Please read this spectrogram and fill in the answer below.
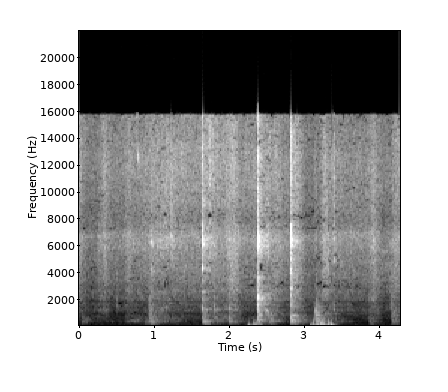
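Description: Spatula stirring and scraping a sizzling tempering of onion, chillies and grated coconut in a stainless-steel kadai, with several loud scrapes and knocks against the pan in the second half over a faint sizzle.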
